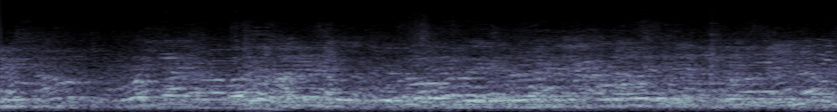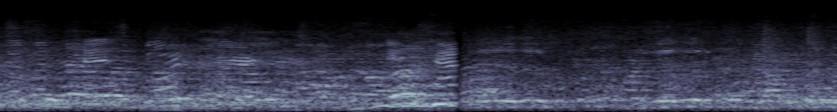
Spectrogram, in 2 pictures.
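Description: Chatter of many people talking at once in a busy eatery, a steady babble of overlapping voices.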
